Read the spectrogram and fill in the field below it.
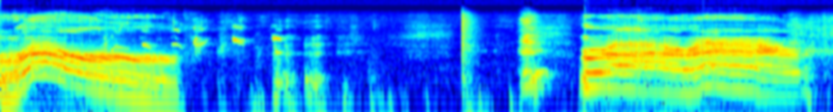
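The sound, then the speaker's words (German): A person gives two loud, drawn-out imitations of a lion's roar, one at the start and one near the end, with a stretch of quieter vocal sounds between them. “Schreie mal wie ein Löwe.”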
